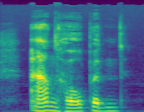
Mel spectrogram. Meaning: to form a heap or mound from
- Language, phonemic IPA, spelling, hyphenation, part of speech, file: Dutch, /ˈaːnˌɦoː.pə(n)/, aanhopen, aan‧ho‧pen, verb, Nl-aanhopen.ogg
